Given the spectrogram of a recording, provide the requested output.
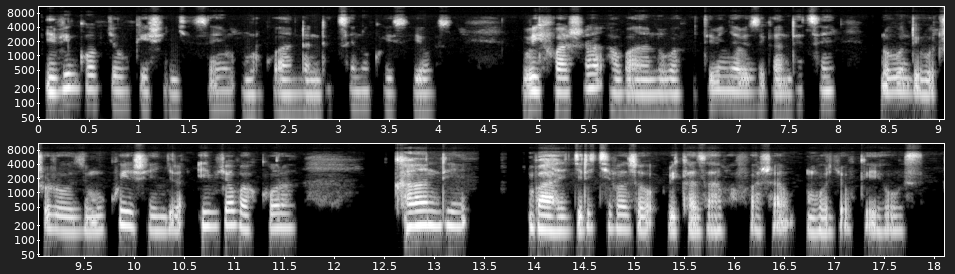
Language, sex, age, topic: Kinyarwanda, male, 25-35, finance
